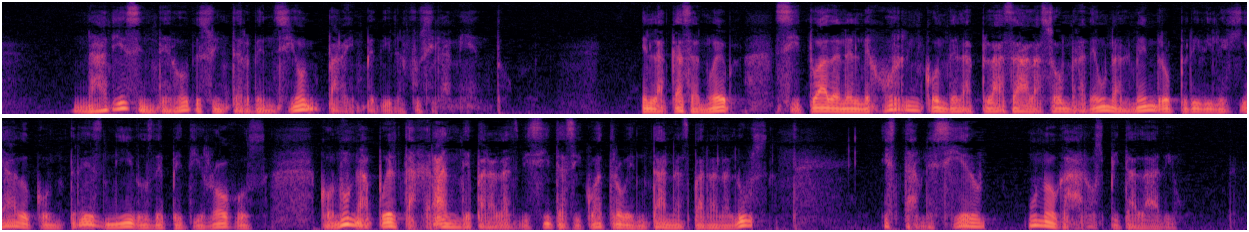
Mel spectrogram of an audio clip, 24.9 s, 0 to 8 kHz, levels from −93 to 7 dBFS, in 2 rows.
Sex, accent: male, Mexican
